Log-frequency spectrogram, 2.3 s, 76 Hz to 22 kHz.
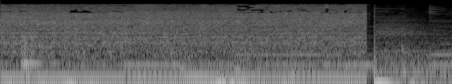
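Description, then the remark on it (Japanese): Pork thigh, about 500 g, sizzles steadily in a frying pan just after being flipped, a dense crackling hiss with low hum underneath, briefly broken by a soft thud near the end before the sizzle continues. “はい今裏返しましたうん、結構大きいですね 500g あるとね食べ応えありそうですね”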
